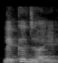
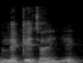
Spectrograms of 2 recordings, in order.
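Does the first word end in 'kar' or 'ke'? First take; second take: kar; ke. First: The first word ends with a full 'kar' sound. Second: The first word ends with a reduced 'ke' sound. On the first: "லேக்கர் ஜாயிங்கிறது எப்படி கேட்கணும்?" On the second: "பேச்சு வழக்குல சொல்லும்போது இந்த கர்ங்கிறது கே அப்படிங்கிற மாதிரி கேட்கும்"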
